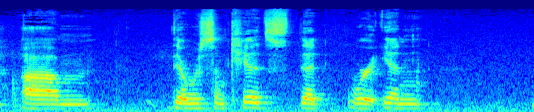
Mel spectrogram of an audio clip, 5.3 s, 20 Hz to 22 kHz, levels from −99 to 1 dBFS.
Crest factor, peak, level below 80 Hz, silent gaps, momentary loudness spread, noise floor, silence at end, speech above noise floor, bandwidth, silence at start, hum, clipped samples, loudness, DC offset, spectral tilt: 20 dB; -18 dBFS; -64 dBFS; none; 13 LU; -58 dBFS; 0 s; 22 dB; 15.5 kHz; 0 s; none; under 0.1%; -36 LUFS; under 0.1%; -2.5 dB/octave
